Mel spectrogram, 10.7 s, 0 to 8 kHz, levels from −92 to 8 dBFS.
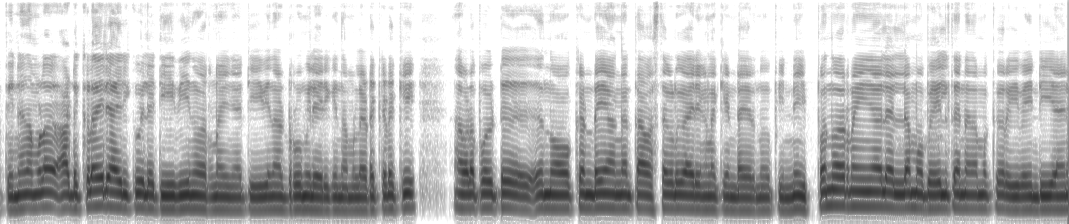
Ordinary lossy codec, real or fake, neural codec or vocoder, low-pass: none; real; none; none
